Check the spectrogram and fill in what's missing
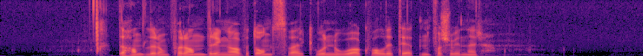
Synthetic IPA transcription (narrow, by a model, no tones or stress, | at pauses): d̪̥eːɦɑnd̪ləɾɔmfɔɾɑnd̪ɾɪŋɑːʋɛt̪ɔnsʋæɾkʰʋʊɳuːəɑːkʰʋɑlɪt̪ʰeːt̪n̩fɔʂʋɪnːəɾ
